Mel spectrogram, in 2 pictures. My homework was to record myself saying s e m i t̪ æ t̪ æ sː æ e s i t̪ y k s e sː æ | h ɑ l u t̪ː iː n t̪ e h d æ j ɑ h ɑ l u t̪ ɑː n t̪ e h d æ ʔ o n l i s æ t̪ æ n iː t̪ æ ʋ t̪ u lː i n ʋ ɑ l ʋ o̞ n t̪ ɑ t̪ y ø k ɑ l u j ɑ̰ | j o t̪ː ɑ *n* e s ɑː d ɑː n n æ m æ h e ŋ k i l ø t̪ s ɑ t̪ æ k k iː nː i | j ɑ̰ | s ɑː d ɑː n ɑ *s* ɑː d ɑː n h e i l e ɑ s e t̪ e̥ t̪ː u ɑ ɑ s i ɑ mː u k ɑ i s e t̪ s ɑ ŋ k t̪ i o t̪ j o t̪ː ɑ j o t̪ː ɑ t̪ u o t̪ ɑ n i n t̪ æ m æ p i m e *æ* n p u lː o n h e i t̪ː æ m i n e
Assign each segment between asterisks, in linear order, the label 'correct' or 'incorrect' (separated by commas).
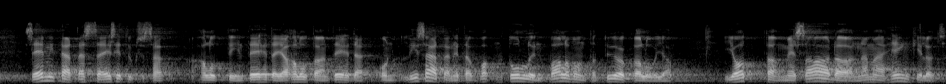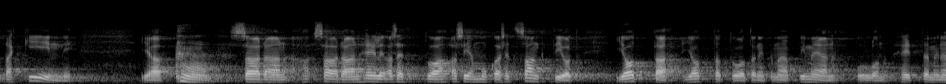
incorrect, correct, correct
